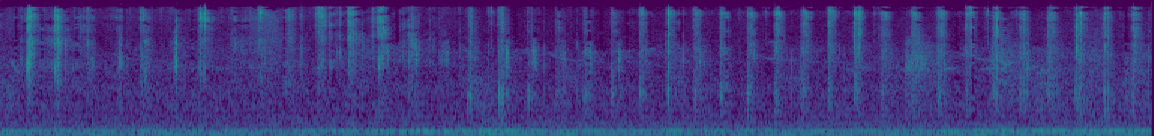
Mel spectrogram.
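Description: A rabbit chewing a green herb stem: quick, quiet crunching clicks, several a second, as it nibbles the stalk into its mouth, over a low steady hum.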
